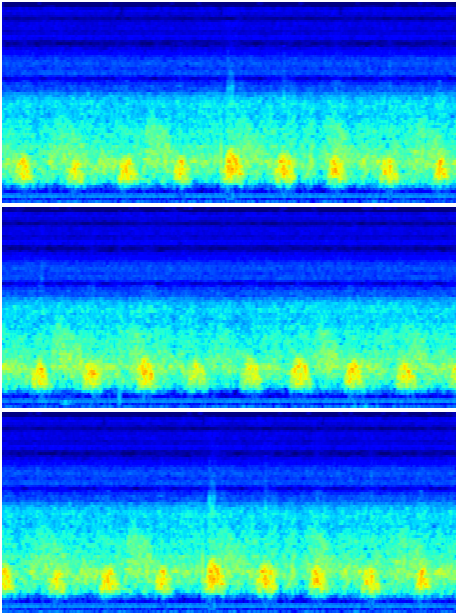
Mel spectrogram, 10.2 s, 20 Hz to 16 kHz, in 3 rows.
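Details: 2 hours of womb noise for calming babies: rapid, regular whooshing fetal heartbeat at about 150 a minute on a CTG monitor over a steady hum.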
